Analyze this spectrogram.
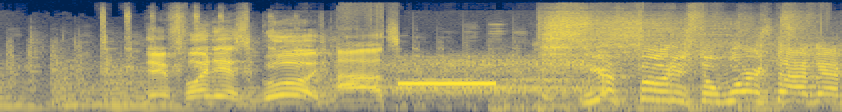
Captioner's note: beep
